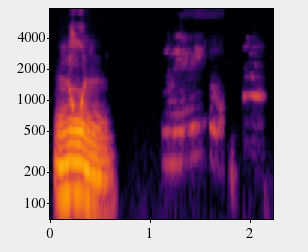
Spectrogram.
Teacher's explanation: Makhrajnya atau tempat keluarnya huruf nun itu ada di ujung lidah. Ujung lidah dan bertemu dengan gusi, gigi seri atas, nun. Di dalam sini gusi, di gusi, di situ tempatnya.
